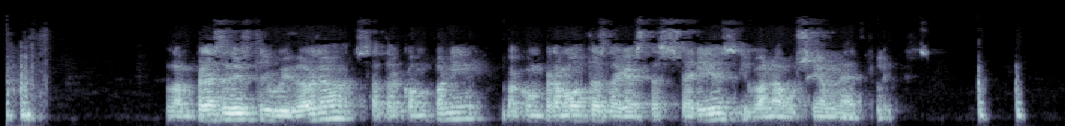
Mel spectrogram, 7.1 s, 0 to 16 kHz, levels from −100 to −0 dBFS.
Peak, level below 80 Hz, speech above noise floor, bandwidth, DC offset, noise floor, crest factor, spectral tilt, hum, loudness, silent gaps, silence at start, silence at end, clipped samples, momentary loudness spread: -2 dBFS; -66 dBFS; 62 dB; 9.2 kHz; under 0.1%; -80 dBFS; 18 dB; -6.5 dB/octave; none; -19 LUFS; none; 0.05 s; 0.3 s; under 0.1%; 16 LU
